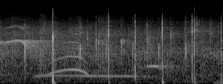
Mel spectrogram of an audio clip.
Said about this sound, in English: That's an opportunity to clap right there.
